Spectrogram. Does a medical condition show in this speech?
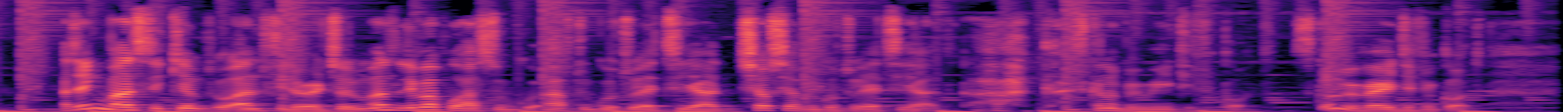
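No.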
